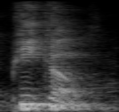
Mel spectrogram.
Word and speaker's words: Picot: Sykes, Picot. Picot spelled like peacock. P-I-C-O-T.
